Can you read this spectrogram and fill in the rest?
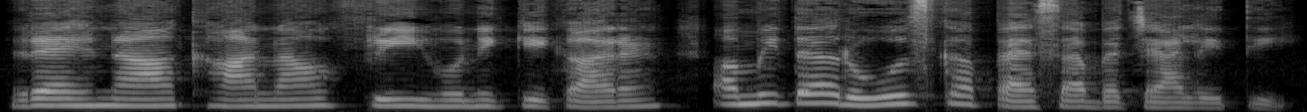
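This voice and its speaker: A woman's voice: medium pitch, a little mellow. A woman narrating a scripted moral story as a storyteller.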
